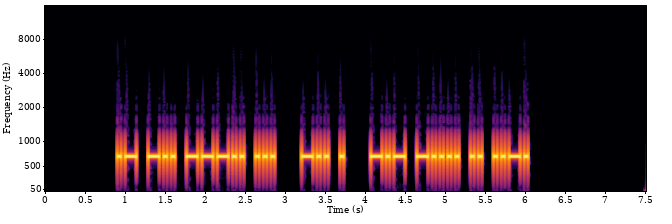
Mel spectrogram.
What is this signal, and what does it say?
Morse code, heard as a keyed tone, about 25 wpm, 700 Hz. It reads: AD8S DE K6IF
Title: USA Callsign DE Callsign - 4 Characters - 25wpm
